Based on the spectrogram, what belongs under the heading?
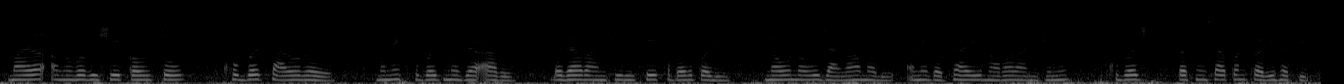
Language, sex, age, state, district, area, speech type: Gujarati, female, 18-30, Gujarat, Anand, rural, spontaneous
